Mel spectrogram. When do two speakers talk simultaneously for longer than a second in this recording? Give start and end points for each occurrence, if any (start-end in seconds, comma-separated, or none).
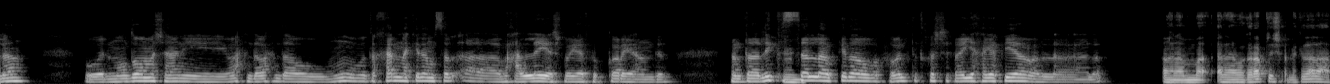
none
